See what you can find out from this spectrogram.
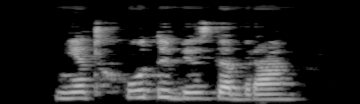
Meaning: every cloud has a silver lining (in every bad situation there is an element of good)
- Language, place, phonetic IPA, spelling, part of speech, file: Russian, Saint Petersburg, [nʲet ˈxudə bʲɪz‿dɐˈbra], нет худа без добра, proverb, LL-Q7737 (rus)-нет худа без добра.wav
